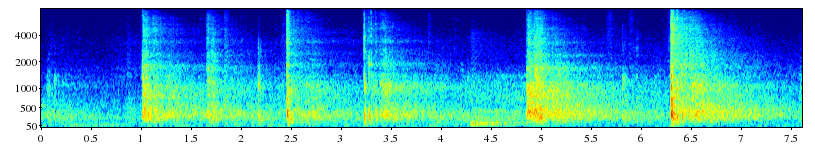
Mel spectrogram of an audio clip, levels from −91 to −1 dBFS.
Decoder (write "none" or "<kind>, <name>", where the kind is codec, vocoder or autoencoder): vocoder, BigVGAN v2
